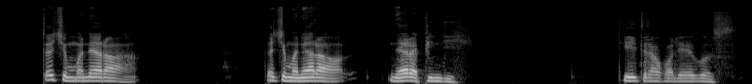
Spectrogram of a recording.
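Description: At 4.0 s the adaptive stream abruptly drops to a lower bitrate with no gap: treble vanishes above 12.3 kHz and codec artefacts rise, consistent with a very low-rate HE-AAC rendition.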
